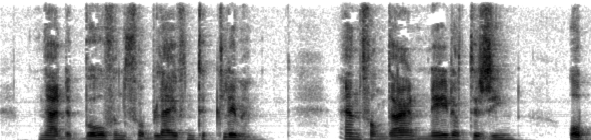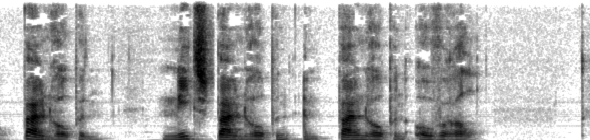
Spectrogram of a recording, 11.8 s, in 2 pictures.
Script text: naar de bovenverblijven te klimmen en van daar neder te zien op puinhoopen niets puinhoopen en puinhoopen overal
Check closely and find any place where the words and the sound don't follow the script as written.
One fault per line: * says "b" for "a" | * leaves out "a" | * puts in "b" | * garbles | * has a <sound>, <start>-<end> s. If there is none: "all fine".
all fine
